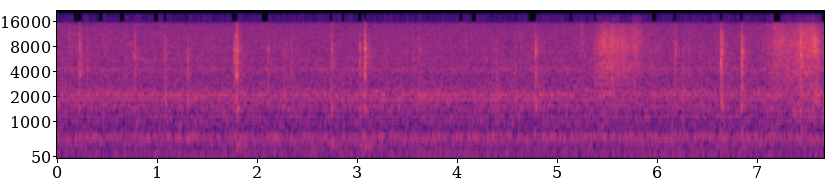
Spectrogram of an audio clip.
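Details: Ponder Labs Saturn 2 4x4 CNC stepper motor, moved to other connectors while chasing mid-job stalls; runs on its own with an even, steady whir, constant tone, light occasional ticks, no stalling or stutter; normal running.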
